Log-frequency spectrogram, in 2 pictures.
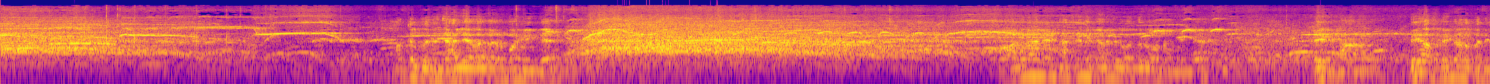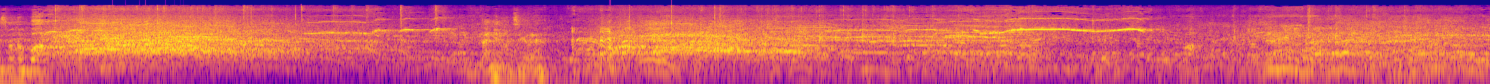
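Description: A large crowd cheers, screams and whistles loudly.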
